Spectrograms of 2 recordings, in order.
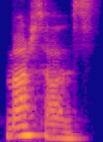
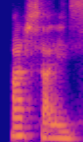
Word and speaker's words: Marsalis: john coltrane and winston marshalls marsalis marsalis yes names what surprise harry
